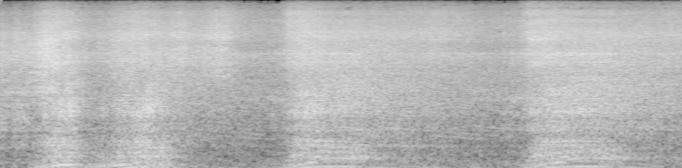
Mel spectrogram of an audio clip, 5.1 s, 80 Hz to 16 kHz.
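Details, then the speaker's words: BMW N54 after an 800HP+ fuel system install: the engine surges up and sags about every two seconds and won't hold idle, as if it has no MAP signal. The cause was an intake manifold left loose, giving a vacuum leak. "doesn't want to idle it's like it's not got a map signal i better check some plugs yep i'll go check okay i think i worked it out somebody might have left the intake manifold loose whoops small mistake"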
